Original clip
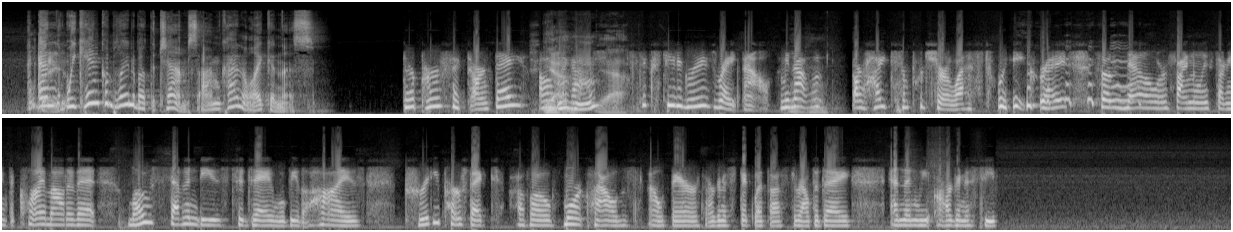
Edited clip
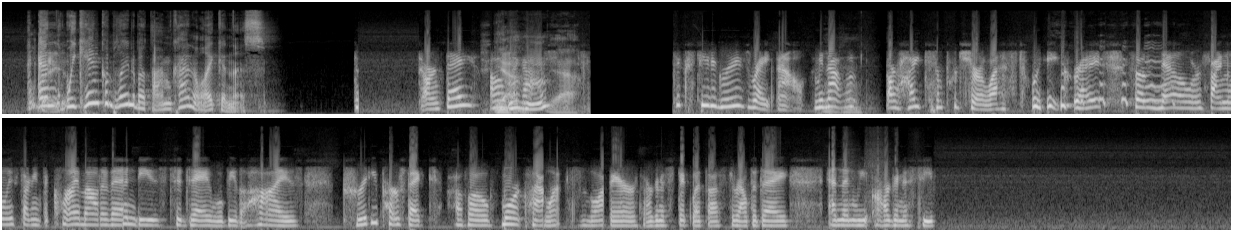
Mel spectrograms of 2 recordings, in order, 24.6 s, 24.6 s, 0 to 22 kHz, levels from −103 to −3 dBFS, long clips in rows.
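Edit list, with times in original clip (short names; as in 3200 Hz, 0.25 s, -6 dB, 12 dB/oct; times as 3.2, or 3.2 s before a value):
1.49–1.98 cut
4.05–4.66 room tone
6.37 insert silence 0.83 s
13.16–14.12 cut
18.32–18.92 reverse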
